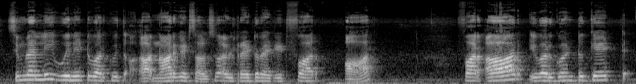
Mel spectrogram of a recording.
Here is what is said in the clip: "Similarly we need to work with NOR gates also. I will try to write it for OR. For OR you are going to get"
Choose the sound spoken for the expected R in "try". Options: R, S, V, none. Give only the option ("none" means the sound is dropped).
R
